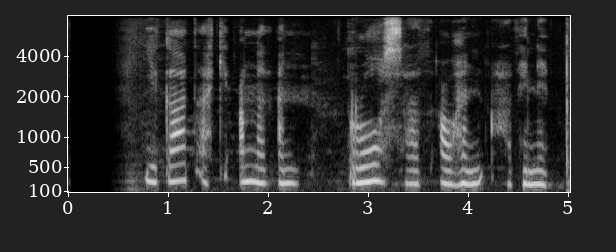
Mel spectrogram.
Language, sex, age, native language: Icelandic, female, 13, Icelandic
